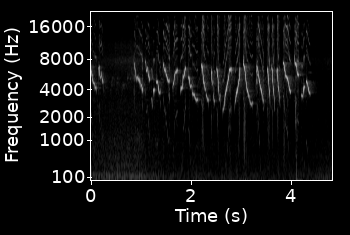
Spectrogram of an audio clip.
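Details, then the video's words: White-eye singing a fast, lively run of high, sharply sweeping whistled notes, repeated in quick succession for about three and a half seconds with no other sounds. "LANGSUNG BUKPAR DEGAR SUARA PLECI INI"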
